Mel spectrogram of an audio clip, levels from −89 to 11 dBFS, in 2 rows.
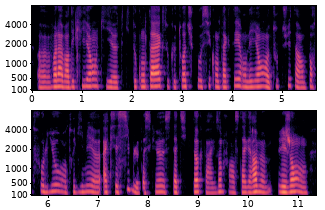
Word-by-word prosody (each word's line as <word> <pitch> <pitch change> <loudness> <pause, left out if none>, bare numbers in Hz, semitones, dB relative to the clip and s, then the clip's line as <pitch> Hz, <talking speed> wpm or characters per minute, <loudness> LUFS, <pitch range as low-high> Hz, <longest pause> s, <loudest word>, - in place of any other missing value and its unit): heu 185 0 -2
voilà, 210 +3 +6
avoir 195 -2 +4
des 200 - -3
clients 225 +3 0
qui, 215 -3 -5
heu, 180 0 -1
qui - - -34
te - - -7
contactent 220 +2 +5
ou - - -10
que 200 - -8
toi 215 +3 -1
tu 220 +1 -15
peux 225 - -11
aussi 210 +3 -7
contacter 200 +3 -2
en 205 -3 -1
ayant 210 +1 +2
tout 210 +3 -15
de 215 - -32
suite 240 0 -12
«un 185 -3 0
portfolio» 215 +3 -4
entre 190 0 -8
guillemets, 200 +2 -3
heu, 185 0 -2
accessible. 200 - -2
Parce 170 -1 -7
que 200 +2 -2
si 200 +1 -11
tu 195 - +1
as - - +4
TikTok 205 +2 0
par 180 -2 -6
exemple 205 +5 -4
ou - - -12
Instagram, 190 +3 +3
hem, 185 -1 -4
les 200 -1 +7
gens 210 +3 +6
ont 180 -2 -4
205 Hz, 220 wpm, -25 LUFS, 190-215 Hz, -, les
